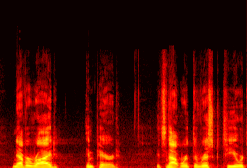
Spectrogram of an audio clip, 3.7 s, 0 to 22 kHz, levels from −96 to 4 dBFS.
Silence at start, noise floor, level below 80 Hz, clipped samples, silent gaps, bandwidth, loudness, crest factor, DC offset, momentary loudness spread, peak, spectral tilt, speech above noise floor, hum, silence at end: 0.2 s; -64 dBFS; -72 dBFS; under 0.1%; none; 14.5 kHz; -25 LUFS; 18 dB; under 0.1%; 16 LU; -8 dBFS; -5 dB/octave; 39 dB; none; 0.05 s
